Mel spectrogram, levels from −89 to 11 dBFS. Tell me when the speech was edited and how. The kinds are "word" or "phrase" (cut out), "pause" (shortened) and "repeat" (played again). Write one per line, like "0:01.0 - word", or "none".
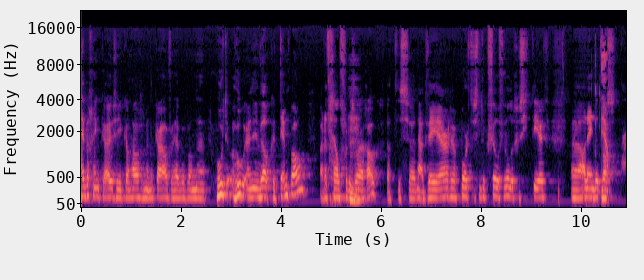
0:02.6 - pause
